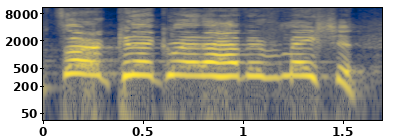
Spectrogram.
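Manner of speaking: high, loud report at attention; cadet shouting report. Retold or imitated. Flustered cadet reporting to staff, loud high bellow. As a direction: bellow it at full force.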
